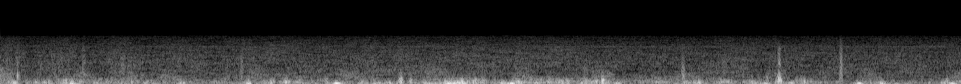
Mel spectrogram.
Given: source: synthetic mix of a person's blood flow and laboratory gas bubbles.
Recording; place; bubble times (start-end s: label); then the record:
Doppler ultrasound of blood flow; subclavian vein
no bubbles
From the record:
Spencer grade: 0 (complete lack of bubble signals)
